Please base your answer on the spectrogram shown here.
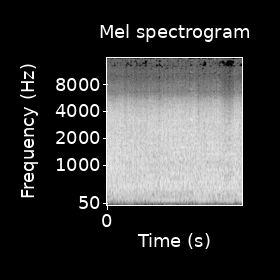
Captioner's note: explosion; gunfire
